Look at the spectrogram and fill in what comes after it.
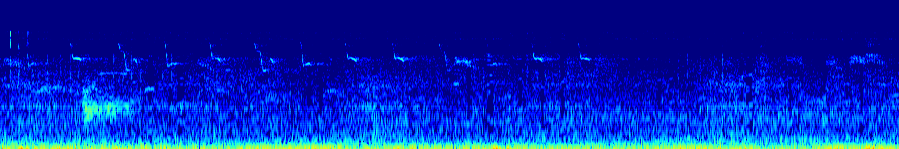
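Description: A bird calling in a run of short, high chirps, each dropping slightly in pitch, about two to three a second, over a low steady rumble of wind on the microphone.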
